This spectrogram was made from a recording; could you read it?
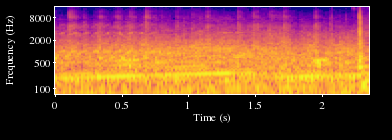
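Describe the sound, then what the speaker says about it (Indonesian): A car engine roars steadily at speed in the horror film Starve (2014), a sustained loud drone with a faint tyre squeal and a sharp burst at the end, with no talk. "Tapi mobil itu malah menabraknya."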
